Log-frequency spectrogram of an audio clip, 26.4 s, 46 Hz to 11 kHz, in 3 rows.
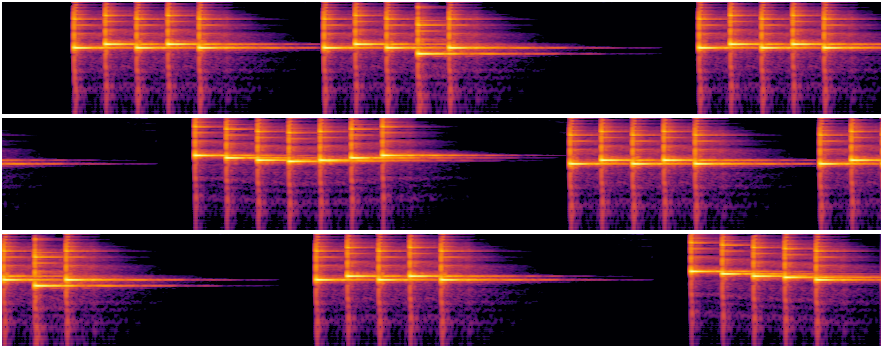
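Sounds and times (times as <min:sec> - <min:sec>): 
soprano xylophone: 0:00.7 - 0:05.4, 0:07.0 - 0:09.0, 0:10.7 - 0:13.4, 0:14.5 - 0:16.4, 0:17.0 - 0:19.1, 0:20.7 - 0:22.8, 0:24.5 - 0:26.3.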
